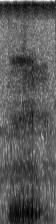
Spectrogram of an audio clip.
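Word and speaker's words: ن: Eh, nun salah tengok benar nun ya menjadi nah ada ke hidungnya sedikit na.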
